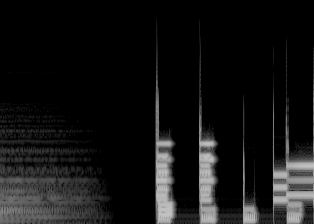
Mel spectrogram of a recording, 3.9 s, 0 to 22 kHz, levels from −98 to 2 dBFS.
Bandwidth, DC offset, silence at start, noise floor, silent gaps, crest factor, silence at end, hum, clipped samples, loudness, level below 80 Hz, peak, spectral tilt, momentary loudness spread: 5.6 kHz; under 0.1%; 1.95 s; -73 dBFS; none; 20 dB; 0 s; 50 Hz at -65 dBFS; under 0.1%; -26 LUFS; -48 dBFS; -10 dBFS; -10 dB/octave; 11 LU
